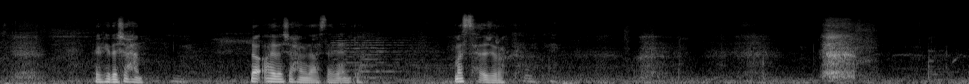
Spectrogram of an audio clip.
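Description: A young man speaks close by in short bursts, with excitement.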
